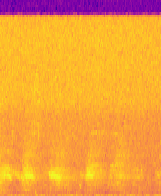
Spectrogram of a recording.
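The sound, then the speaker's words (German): Several crows caw in a forest in a quick, uneven series, fairly faint over a steady low outdoor rumble, with no one speaking. “Aber drüben im Wald sind die Krähen ganz schön am Schreien.”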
